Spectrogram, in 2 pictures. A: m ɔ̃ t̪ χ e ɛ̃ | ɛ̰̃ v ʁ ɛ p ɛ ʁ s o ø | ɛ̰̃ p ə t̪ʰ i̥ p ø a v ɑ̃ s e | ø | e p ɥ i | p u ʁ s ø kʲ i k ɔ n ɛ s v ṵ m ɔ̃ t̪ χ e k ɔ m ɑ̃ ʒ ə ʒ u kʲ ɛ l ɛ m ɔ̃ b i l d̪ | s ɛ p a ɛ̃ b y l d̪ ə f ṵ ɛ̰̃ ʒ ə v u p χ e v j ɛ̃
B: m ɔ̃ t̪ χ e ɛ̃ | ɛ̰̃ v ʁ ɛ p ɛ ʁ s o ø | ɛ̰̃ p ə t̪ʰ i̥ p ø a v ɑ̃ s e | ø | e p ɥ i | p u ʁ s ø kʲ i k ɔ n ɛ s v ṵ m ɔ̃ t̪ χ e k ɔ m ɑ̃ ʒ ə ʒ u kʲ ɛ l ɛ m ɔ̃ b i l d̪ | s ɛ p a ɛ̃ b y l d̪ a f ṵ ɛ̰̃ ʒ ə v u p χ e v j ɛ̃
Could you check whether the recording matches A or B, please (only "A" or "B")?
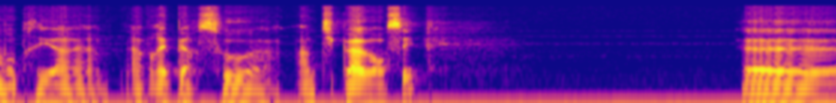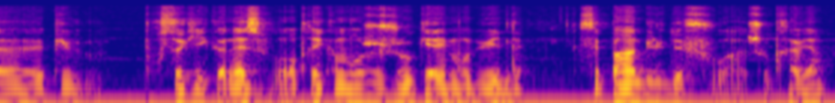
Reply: A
